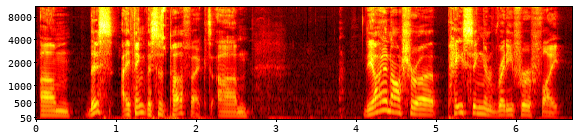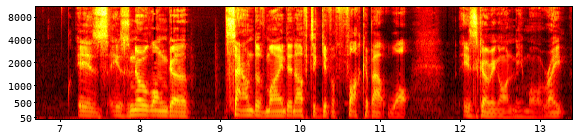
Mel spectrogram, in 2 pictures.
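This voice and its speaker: A man narrating a tabletop game as game master, improvising haltingly and searching for his words. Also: medium pitch, animated.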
